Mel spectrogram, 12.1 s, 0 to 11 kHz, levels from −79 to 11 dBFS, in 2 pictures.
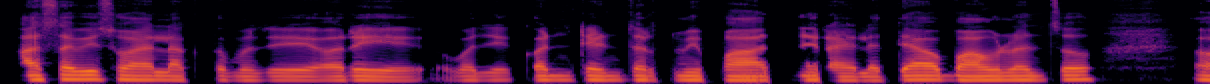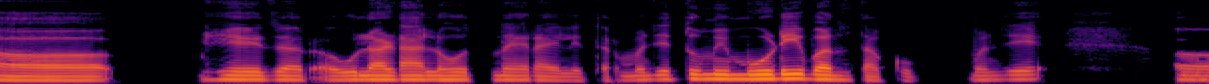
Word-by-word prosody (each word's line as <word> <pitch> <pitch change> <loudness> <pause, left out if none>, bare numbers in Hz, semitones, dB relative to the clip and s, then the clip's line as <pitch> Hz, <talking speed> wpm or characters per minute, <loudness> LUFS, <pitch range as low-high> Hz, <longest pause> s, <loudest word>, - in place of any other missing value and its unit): कासावीस 125 +1 +1
व्हायला 115 -1 +2
लागतं. 110 0 -5
म्हणजे 110 0 -3
अरे, 105 -1 -1 0.2
म्हणजे 110 0 -7
कंटेंट 115 0 -2
जर 115 - 0
तुम्ही 115 +1 -3
पाहत 105 -1 +3 0.2
नाही 115 - -1
राहिला, 105 -1 -2
त्या 115 0 +3
भावनांचं 110 +3 +2 0.5
अ, 120 - -1 1.1
हे 120 0 +2
जर 115 -1 -1
उलाढाल 120 +1 +3
होत 115 0 +2
नाही 115 -1 -1
राहिली, 105 -3 -4
तर - - -12
म्हणजे 115 +3 -3
तुम्ही 135 -1 +4
मूडी 135 +1 +7
बनता 115 -3 +1
खूप. 100 -2 -14 0.3
म्हणजे 125 +3 -5 0.7
अ, - - -5
115 Hz, 145 wpm, -21 LUFS, 110-120 Hz, 1.1 s, मूडी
